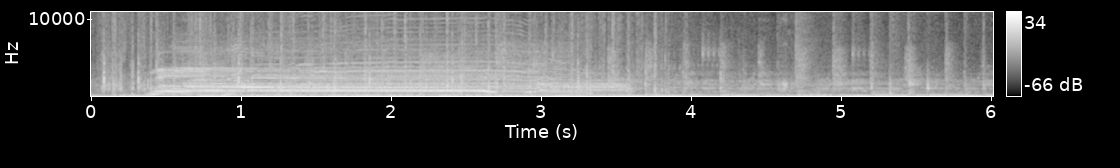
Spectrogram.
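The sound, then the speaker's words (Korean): A crowd of about 100 male university students appearing on a hillside lets out a loud, sustained collective roar as a battle cry for about three seconds, then it breaks into scattered shouting and rough background noise, during a clash over a demolition with riot police. “막루에서 던진 돌멩이가 신호인 듯 저쪽 산에서 학생들이 함성을 지르며 나타난다.”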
